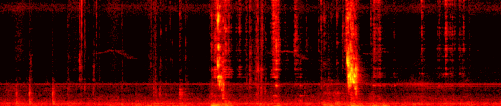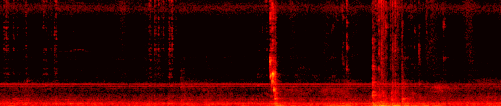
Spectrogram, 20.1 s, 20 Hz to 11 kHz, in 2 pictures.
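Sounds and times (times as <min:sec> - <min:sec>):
lovebird chirps: 0:06.9 - 0:07.3.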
